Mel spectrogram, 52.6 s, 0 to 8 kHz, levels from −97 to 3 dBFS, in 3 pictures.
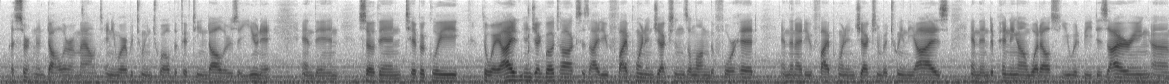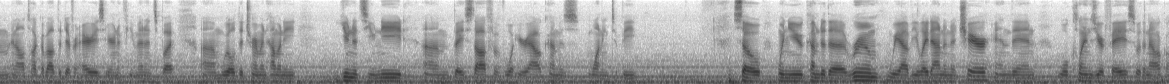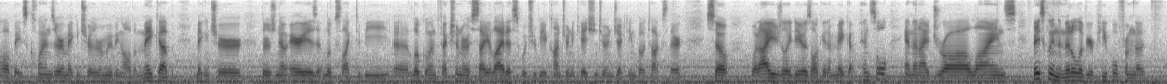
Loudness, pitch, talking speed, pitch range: -26 LUFS, 110 Hz, 190 wpm, 95-115 Hz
